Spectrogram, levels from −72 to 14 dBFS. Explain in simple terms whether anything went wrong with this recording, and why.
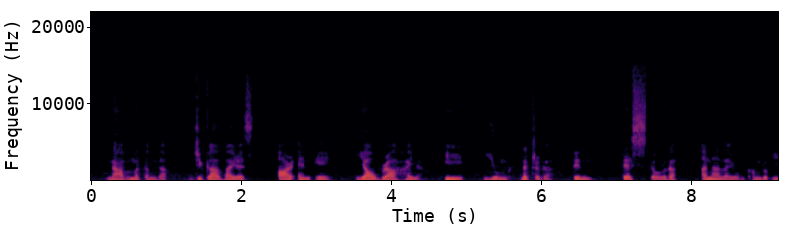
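Right after "ꯅꯥꯕ ꯃꯇꯝꯗ", between 1.31 and 1.56 s, the noise suppressor cut some speech, treating soft sounds as background and turning them down for about a tenth of a second. Unlike a dropout, nothing goes silent. The speech just sounds swallowed and faint.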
